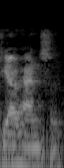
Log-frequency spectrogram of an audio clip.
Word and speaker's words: Johansson: She's I think her dad was Swedish or something like that, and that would be pronounced Johansson.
